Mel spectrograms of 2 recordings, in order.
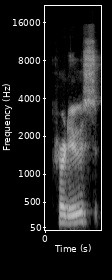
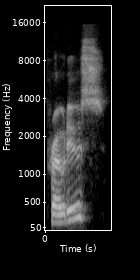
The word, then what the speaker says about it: produce: produce produce um so the verb is produce right i'm having i'm putting the accent on the cell second syllable produce and then the noun is produce and i'm putting the accent on the first syllable so typically and of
